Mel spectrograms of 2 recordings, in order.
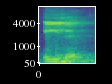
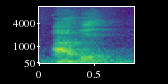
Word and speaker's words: Eden: original state, okay, was Eden, very more properly pronounced Aden.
